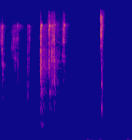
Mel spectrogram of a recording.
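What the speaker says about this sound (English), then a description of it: "So again, I'm just typing" Quick bursts of keystrokes on a computer keyboard, a rapid cluster of clicks followed by a pause and one last tap, close and quiet with no talking.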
